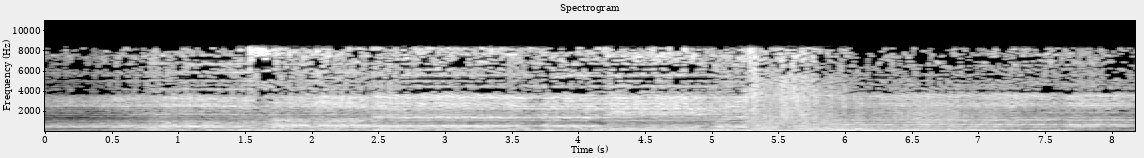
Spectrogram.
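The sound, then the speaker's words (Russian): A single ceremonial cannon salvo, fired in Telavi to mark the inauguration of fifth president Salome Zurabishvili, booms out partway through, its deep rumble rolling on for a couple of seconds over a steady, busy outdoor background. “Там нет царского дворца, как в Телави, где вступление в полномочия пятого президента Зурабишвили отметили даже пушечными залпами.”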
